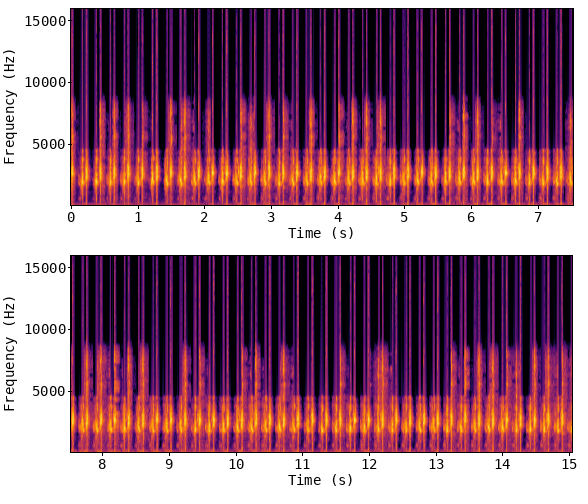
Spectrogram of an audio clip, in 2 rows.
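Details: Barn owl male calling from a drive-side owl box around 1:21 am, his chirping meant to call a partner; a long, regular train of scratchy chirps at about two and a half per second throughout.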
